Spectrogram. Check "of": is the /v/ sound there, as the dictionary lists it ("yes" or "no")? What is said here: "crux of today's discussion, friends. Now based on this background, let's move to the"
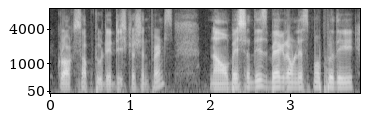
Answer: no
